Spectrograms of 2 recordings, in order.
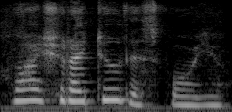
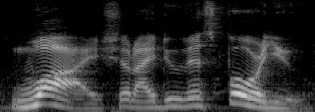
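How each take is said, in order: First: Much higher, airy lady; sweet lovely lady. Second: Slow, weighty question; the great head Oz. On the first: Lady Oz challenging the Scarecrow, sweet. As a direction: ask it lightly, high and gentle. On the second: Great head challenging the little girl, slow and imposing. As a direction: draw it out like a mighty wizard. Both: A narrator's reading.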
